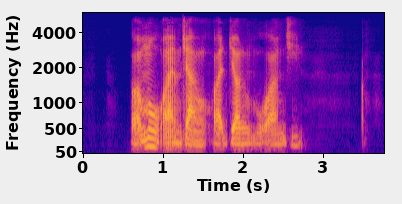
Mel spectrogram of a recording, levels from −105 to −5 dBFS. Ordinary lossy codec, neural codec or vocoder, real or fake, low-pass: AAC, 48 kbps; autoencoder, 44.1 kHz, a latent of 192 numbers a frame, MeloTTS; fake; 5.4 kHz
